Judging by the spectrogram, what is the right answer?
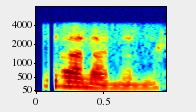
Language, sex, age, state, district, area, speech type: Bengali, male, 60+, West Bengal, Purba Medinipur, rural, conversation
